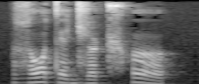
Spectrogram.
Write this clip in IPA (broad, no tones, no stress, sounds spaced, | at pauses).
z o t e d͡ʑ ɵ ʈ͡ʂʰ ɵ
